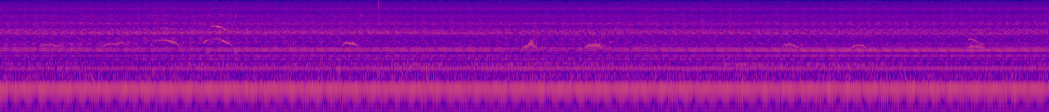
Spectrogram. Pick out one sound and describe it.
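A newborn kitten mews in thin, high squeaks now and then.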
